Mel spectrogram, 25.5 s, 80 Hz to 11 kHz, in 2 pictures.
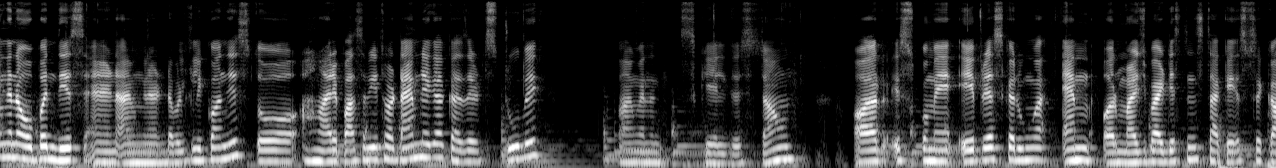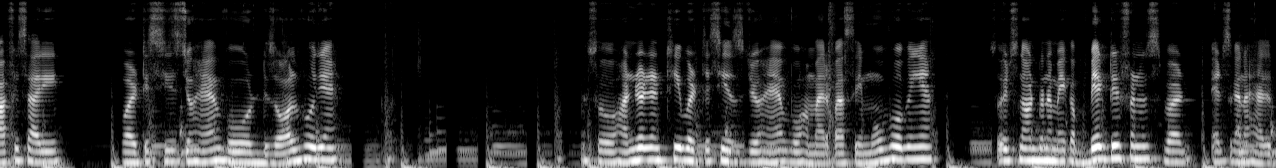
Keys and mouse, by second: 4.1 middle drag, 4.9 middle click, 5.3 s, 7.2 s, 8.5 Tab, 9.1 click, 9.7 a, 10.1 click, 10.6 m, 12.8 click, 15.3-18.0 drag, 20.7 middle click, 21.3 Tab, 22.0 click, 23.0 Tab, 23.4 middle click, 23.7 Tab, 25.1 click.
